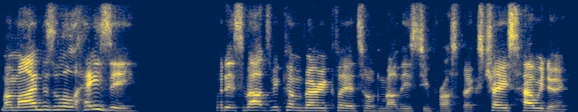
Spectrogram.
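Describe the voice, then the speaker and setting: A young English man hosting a sports podcast in casual chat, his voice croaky. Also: sits high, fast, sharp tone. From England. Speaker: podcast host.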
